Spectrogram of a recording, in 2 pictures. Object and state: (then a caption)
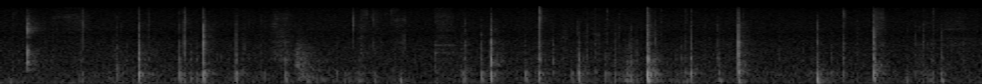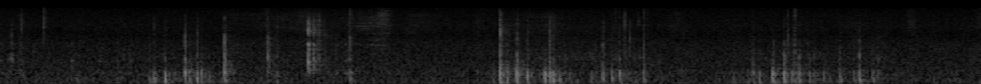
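Plastic paddle hair brush. Long nails scratch and tap the plastic bristle pins of a pink and white plastic paddle hair brush held in the hand. Quiet, sharp, bright clicks and brief scratchy rustles come in irregular bursts, with short gaps of near silence between them.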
